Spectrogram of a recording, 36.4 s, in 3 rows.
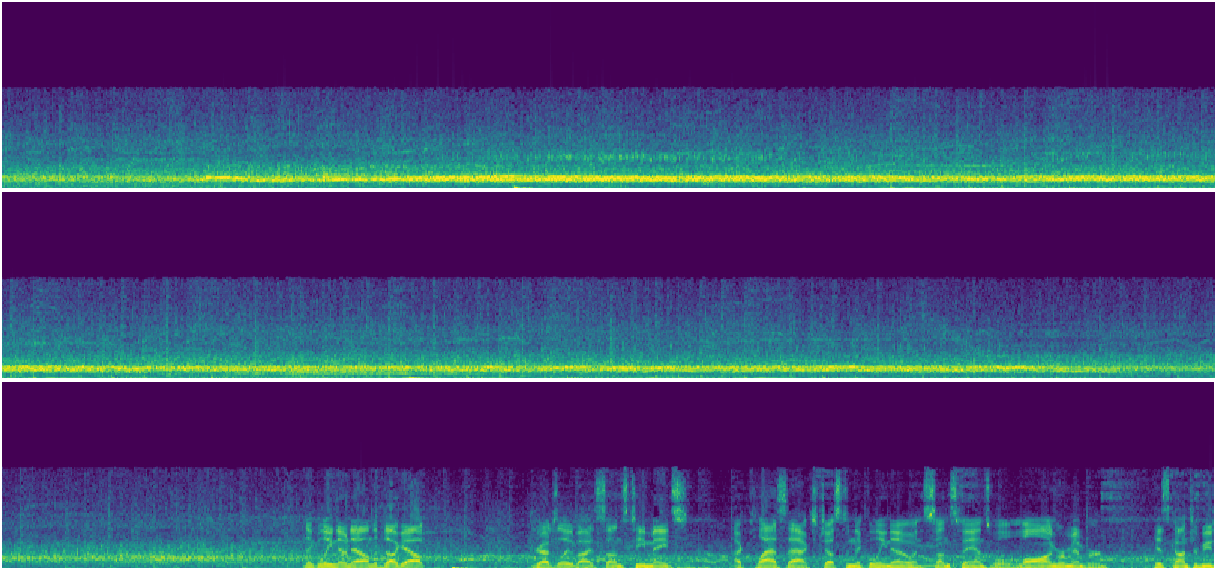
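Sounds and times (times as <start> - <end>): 
ballpark crowd applauding and cheering: 0.0 - 36.3
speech: 27.3 - 28.6, 29.6 - 36.3.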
